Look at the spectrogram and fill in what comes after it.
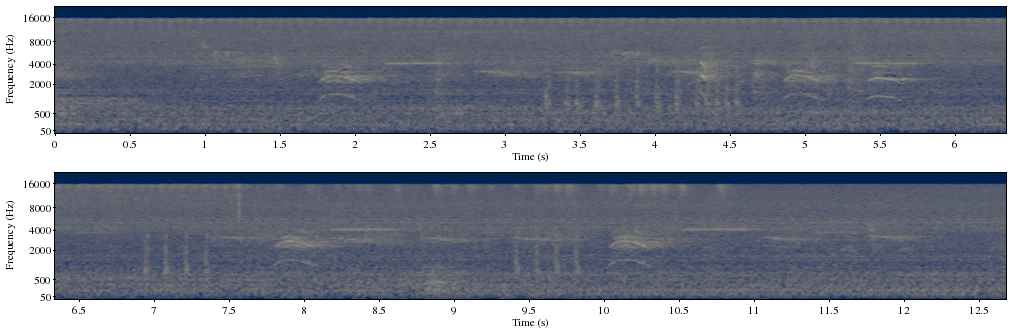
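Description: A bird calling with short, arched chirps that recur in small groups every second or two, over a steady low hum.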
